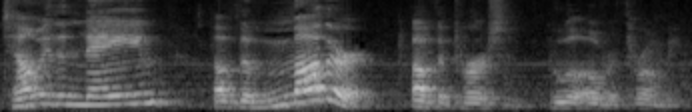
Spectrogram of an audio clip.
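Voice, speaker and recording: A man voicing a bossy, short-tempered king of the gods in a storytelling lesson, loud and demanding. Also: sits high, very animated, moderate pace, voice pushed up, exaggerated voice. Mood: scheming, threatening. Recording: roomy, distant mic, faint noise.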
